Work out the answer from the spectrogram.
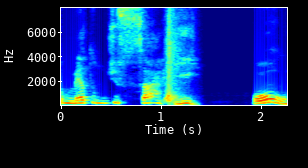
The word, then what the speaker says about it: Sarrus: ensinar o método de sarri. ou muitos dizem que não sabem a pronúncia, é método de sarros, mas o correto é sar, é um francês.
